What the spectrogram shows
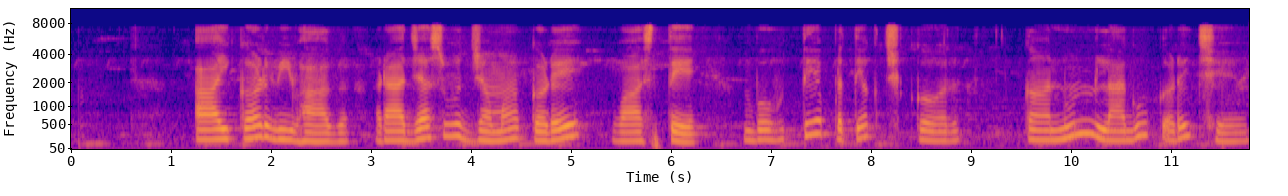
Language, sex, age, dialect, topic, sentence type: Maithili, female, 56-60, Angika, banking, statement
